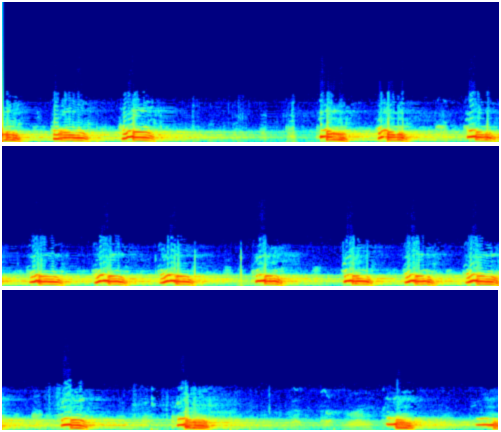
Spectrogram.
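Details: Coonhound pup, a year old, out of BuckWheat Reba and Duke, baying up a tree at a raccoon during a coon hunt: rapid chopping barks, some doubled, about two per second with a short pause, over a faint hum.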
